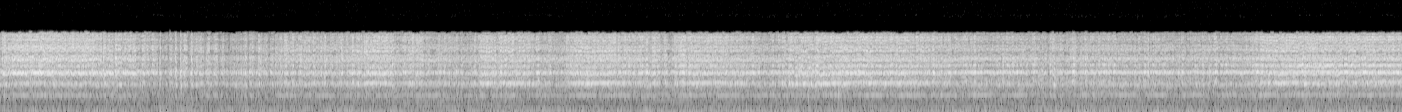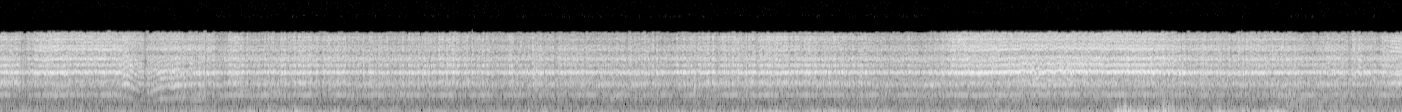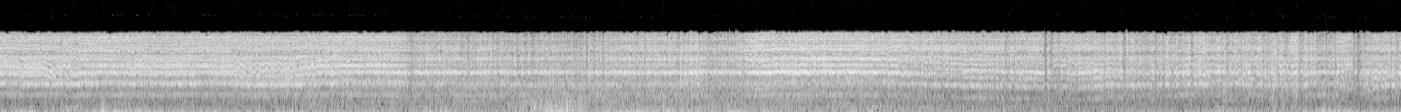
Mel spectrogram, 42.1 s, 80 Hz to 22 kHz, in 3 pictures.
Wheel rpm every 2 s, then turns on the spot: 160, 160, 160, 160, 160, 160, 160, 160, 160, 160, 160, 160, 160, 160, 160, 160, 170, 160, 150, 140, 140.
none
